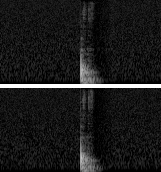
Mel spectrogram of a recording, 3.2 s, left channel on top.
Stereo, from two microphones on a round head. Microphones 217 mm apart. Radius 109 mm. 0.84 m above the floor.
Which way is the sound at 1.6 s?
20° right (ahead or behind).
